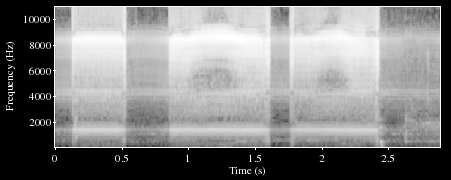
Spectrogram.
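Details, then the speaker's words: Loud high-pitched electrical buzzing in three bursts with short gaps as a portable argon high-frequency facial wand with glass electrode is plugged in, switched on and run on high; high-frequency facial wand operating. "you're going to plug it into the regular outlet and i don't know if you're going to be able to hear this or not but you're going to see you see how it come on"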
